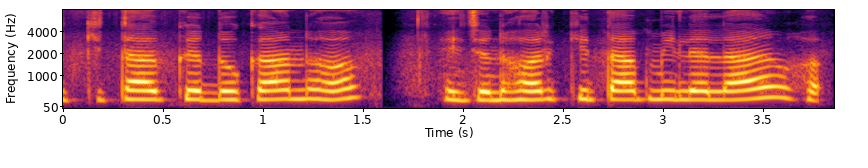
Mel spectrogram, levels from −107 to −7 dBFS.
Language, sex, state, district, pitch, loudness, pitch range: Bhojpuri, female, Bihar, Muzaffarpur, 270 Hz, -14 LUFS, 260-280 Hz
